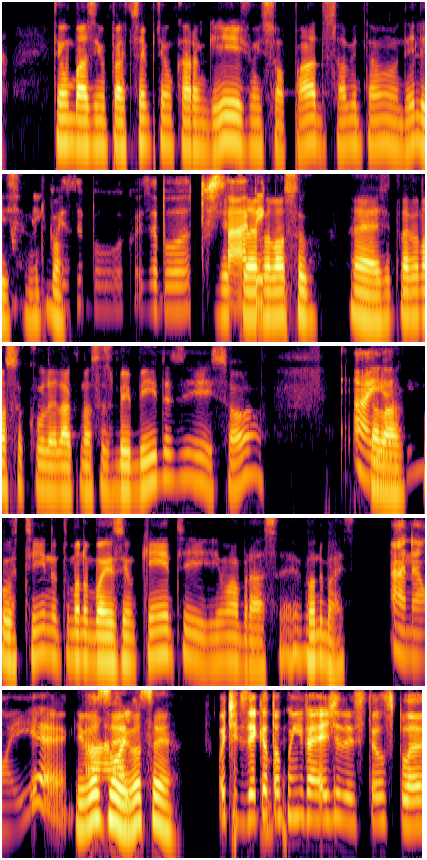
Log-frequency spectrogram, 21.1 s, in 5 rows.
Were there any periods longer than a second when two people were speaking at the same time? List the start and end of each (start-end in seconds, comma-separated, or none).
none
